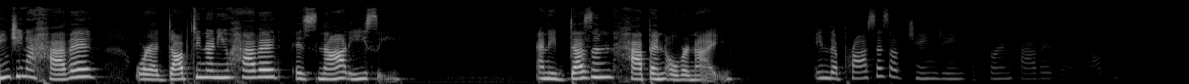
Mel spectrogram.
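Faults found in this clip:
Truncation distortion on a fade, 7.43 to 11.89 s, after "it doesn't happen overnight". The fade-out turns gritty, worst from 9.09 to 11.9 s. Fade stage drops low bits without dither; fits a 10-bit stage. Grit tracks falling level, unlike gate chatter.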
